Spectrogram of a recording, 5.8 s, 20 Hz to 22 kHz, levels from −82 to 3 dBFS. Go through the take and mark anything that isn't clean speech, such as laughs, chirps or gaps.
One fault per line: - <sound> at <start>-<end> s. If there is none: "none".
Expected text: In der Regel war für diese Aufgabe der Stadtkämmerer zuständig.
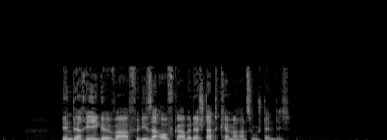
none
